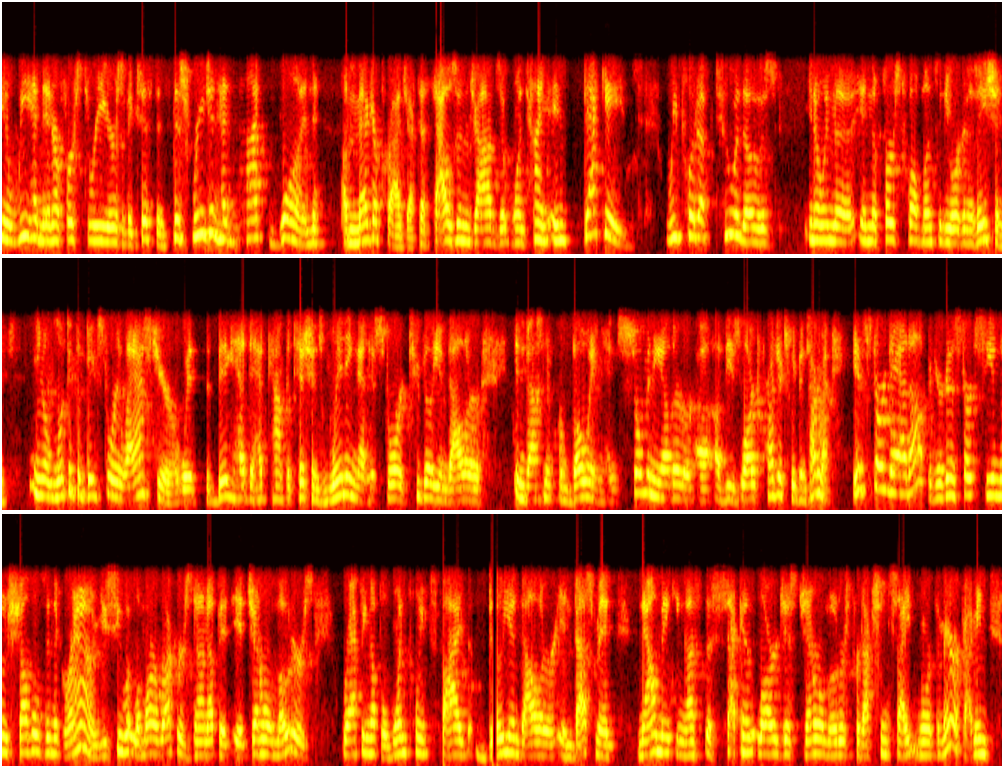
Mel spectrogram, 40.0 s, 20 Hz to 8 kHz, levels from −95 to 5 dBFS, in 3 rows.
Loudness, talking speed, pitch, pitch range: -17 LUFS, 195 wpm, 175 Hz, 160-200 Hz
